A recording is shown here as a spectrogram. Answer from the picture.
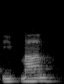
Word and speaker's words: Ip Man: Man, IP Man. Oh, IP Ip, Man. Yes. it's Okay. Yes, yes, yeah, yes. I pronounced understand.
